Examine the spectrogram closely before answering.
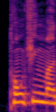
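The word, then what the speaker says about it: Đông Kinh: 동경과 똑같은 한자 에요 동경의 베트남 발음은 통 킹이 라고 말씀들 기억하시죠 그래서 하노이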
